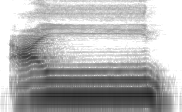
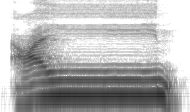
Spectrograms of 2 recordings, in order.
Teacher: আইন হরফটি কন্ঠনালীর মধ্যখান থেকে উচ্চারিত হয়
